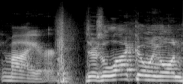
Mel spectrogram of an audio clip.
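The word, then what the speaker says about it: Meijer: nearly impossible to find I think it's Meyer how do you pronounce m-e-i-j-e-r Meyer okay you're right Meyer there's a lot going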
